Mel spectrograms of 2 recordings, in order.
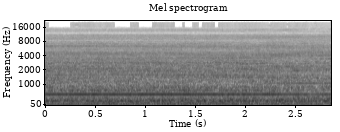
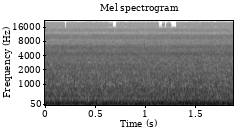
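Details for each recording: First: Older gas furnace calling for heat: only the inducer motor's steady hum and thin whine, no burner whoosh; 3-blink pressure switch fault, the switch never closes. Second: Home furnace after clearing spray-foam blockage in vent that caused pressure switch 3-blink no-ignition fault: even low burner roar with steady inducer rush, no cutting out; lit and running normally.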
